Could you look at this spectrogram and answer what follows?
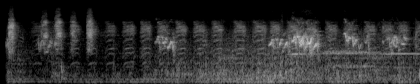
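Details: Hand-tame pet budgerigars chirping: a few sharp high clicks open, then softer warbling chatter with brief bright notes in the upper register, fairly quiet overall.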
